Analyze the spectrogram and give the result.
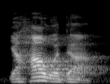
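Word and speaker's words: יהודה: The book of Jude is Yahawadah.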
